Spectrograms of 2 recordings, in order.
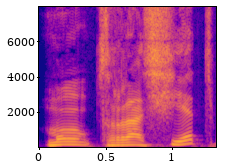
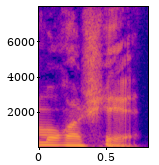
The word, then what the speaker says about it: Montrachet: Het is niet Montrachet, maar Morachet.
